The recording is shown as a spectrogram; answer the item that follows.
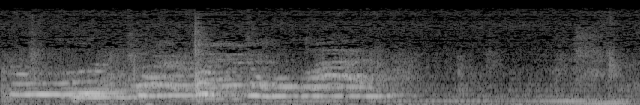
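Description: A child's voice in a high sing-song for about the first two and a half seconds, then it goes quiet.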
